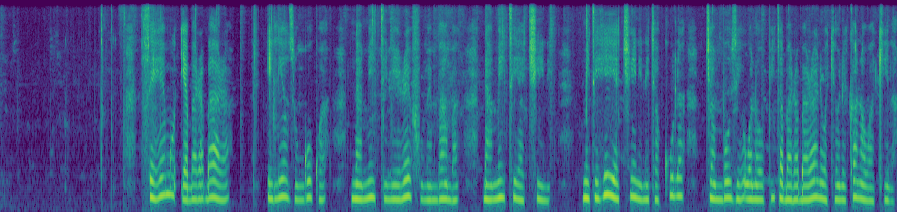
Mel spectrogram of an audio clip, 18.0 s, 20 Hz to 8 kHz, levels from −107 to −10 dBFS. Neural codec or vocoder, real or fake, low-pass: none; real; 7.2 kHz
